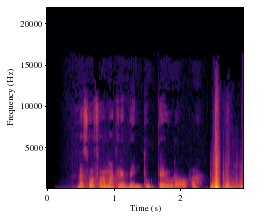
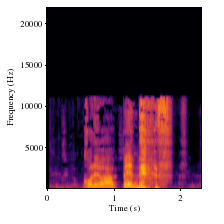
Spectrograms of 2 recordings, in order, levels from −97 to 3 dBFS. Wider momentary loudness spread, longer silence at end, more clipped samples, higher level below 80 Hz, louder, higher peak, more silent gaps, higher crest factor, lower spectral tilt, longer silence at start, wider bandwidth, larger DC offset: about the same, 15 LU vs 14 LU; second, 0 s vs 0.45 s; neither; first, -34 dBFS vs -56 dBFS; second, -30 LUFS vs -19 LUFS; about the same, -2 dBFS vs -2 dBFS; neither; first, 26 dB vs 20 dB; first, -6.5 dB/octave vs -3.5 dB/octave; about the same, 0.45 s vs 0.55 s; about the same, 12.5 kHz vs 11.5 kHz; neither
